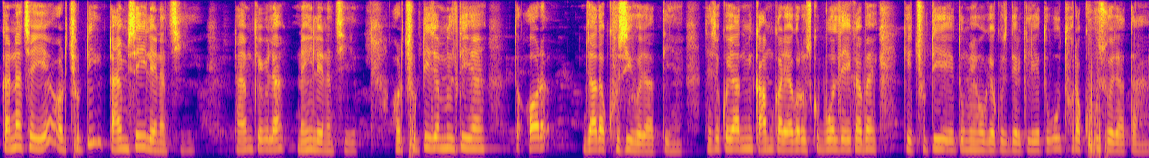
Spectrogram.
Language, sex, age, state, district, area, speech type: Hindi, male, 18-30, Bihar, Muzaffarpur, urban, spontaneous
